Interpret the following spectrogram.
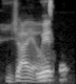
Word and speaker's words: Jiyo: I believe I'm pronouncing it correctly. And Yeah, Jayo, Jiy. Yes. Jayo.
